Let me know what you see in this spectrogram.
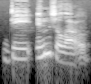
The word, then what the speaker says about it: D'Ingillo: It's pronounced D'Ingillo.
